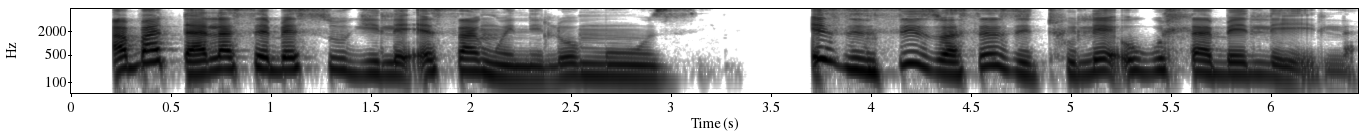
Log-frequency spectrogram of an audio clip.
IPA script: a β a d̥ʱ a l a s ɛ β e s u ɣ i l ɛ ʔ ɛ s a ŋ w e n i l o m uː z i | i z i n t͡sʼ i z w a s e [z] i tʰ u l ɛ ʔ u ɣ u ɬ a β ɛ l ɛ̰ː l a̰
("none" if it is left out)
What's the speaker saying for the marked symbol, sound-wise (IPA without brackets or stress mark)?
z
